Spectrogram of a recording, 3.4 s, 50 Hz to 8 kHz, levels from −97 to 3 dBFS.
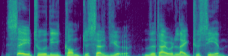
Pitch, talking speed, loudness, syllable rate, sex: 115 Hz, 225 wpm, -17 LUFS, 5.0 syllables/s, male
